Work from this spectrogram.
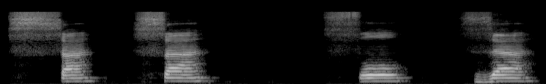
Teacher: sofir itu keluarnya ini melalui ruang yang sempit. Sehingga menyebabkan bunyi desis.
